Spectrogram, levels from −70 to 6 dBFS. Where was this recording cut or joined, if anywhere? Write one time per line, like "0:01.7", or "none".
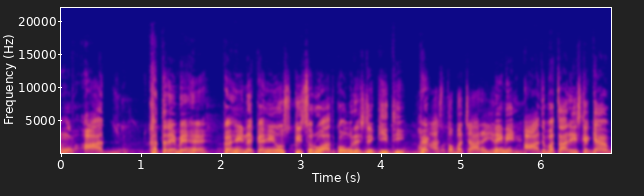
0:04.4

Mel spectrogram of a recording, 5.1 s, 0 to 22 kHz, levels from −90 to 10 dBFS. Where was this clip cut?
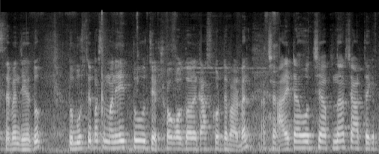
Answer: none

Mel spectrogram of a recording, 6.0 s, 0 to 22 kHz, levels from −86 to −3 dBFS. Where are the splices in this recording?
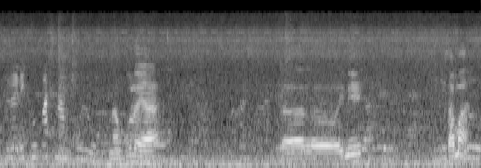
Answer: none

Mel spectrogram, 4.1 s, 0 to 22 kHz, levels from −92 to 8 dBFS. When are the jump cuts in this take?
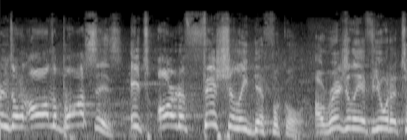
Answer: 0:01.2
0:03.0

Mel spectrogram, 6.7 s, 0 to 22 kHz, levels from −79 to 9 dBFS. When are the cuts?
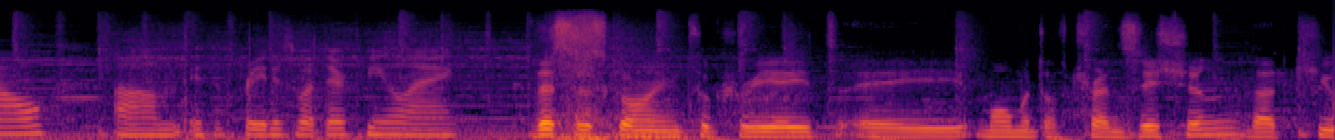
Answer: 0:02.3

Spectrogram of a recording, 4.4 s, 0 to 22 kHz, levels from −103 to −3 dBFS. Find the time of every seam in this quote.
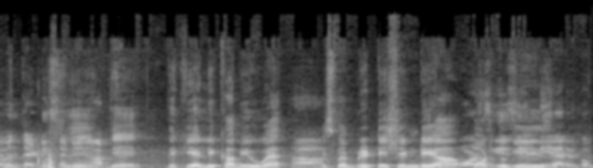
none

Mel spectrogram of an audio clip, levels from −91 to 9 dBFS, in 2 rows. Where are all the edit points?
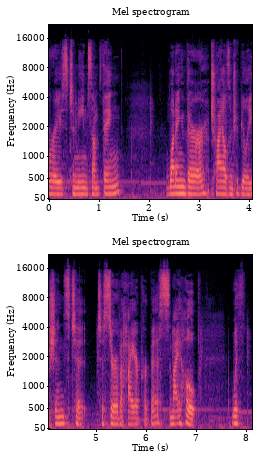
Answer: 0:02.4
0:06.5

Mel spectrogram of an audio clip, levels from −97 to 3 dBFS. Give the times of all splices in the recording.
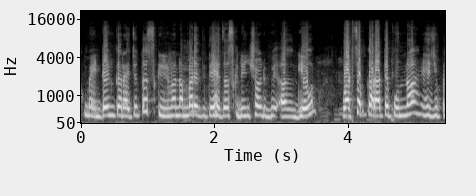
none

